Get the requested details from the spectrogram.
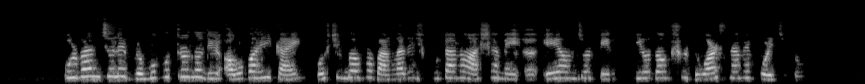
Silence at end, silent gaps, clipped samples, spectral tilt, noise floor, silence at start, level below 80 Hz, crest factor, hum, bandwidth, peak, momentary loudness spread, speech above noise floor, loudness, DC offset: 0.65 s; none; under 0.1%; -4.5 dB/octave; -77 dBFS; 0.65 s; -78 dBFS; 20 dB; none; 7.6 kHz; -2 dBFS; 9 LU; 56 dB; -21 LUFS; under 0.1%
